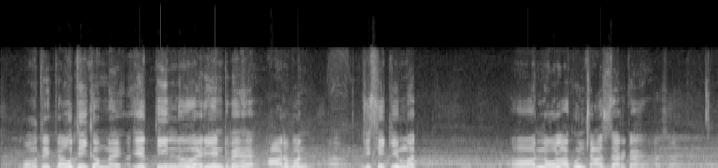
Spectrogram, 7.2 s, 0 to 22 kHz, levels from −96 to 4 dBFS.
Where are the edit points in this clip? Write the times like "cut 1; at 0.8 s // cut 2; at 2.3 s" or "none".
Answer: none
